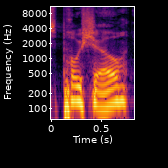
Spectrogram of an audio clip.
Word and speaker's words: pollo: I was just in Argentina 2 months ago, and there they pronounce the double L sound like a sh. So the word for chicken is pollo in Argentina, right?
